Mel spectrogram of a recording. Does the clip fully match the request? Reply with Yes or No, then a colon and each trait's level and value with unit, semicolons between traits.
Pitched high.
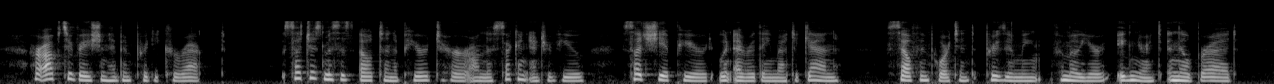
No: medium, 180 Hz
